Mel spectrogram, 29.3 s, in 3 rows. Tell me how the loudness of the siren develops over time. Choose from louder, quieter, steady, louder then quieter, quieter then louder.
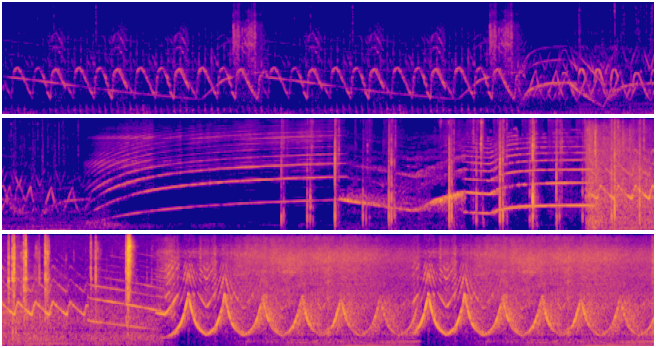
louder.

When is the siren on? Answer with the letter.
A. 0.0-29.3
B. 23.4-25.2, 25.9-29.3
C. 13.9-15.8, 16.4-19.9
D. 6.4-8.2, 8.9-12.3
A.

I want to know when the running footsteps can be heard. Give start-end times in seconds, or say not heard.
13.9-15.8, 16.4-19.9.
